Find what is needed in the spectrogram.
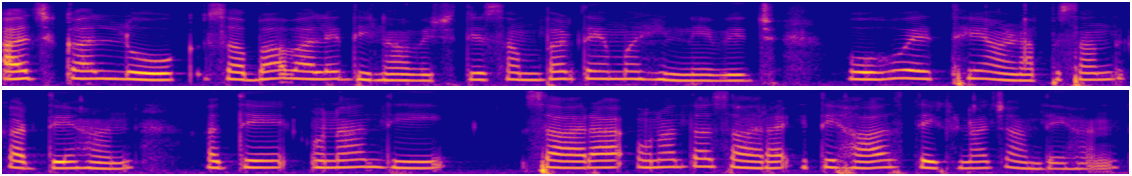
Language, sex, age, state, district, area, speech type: Punjabi, female, 18-30, Punjab, Fatehgarh Sahib, rural, spontaneous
